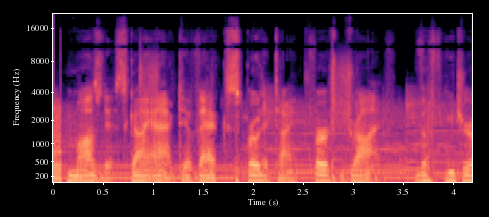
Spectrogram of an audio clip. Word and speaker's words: X: Skyactiv X, pronounced X not 10, is the powertrain sign of the next iteration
